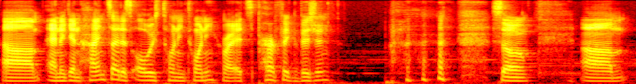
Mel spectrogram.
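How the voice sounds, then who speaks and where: A man hosts a market commentary livestream, chatting loosely with viewers with many "um"s, rhetorical "right?"s and light chuckles. His mid-range voice is fairly bright and even in intonation, at a measured pace, and a little stuffy from congestion. Faint music plays in the background.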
